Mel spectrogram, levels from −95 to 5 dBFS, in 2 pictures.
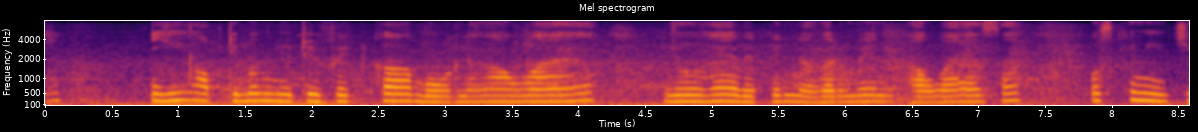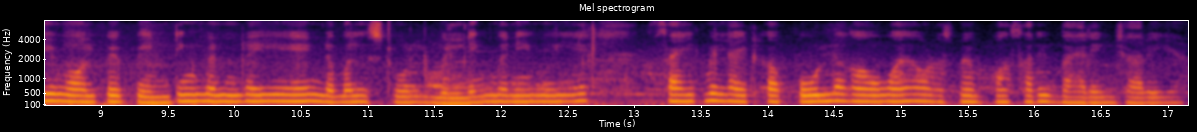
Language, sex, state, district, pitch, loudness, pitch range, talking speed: Hindi, female, Haryana, Jhajjar, 215 Hz, -19 LUFS, 200-225 Hz, 170 wpm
